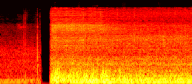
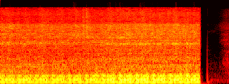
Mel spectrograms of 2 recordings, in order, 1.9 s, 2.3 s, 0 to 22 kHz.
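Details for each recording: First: Dodge Durango 4.7L SOHC V8 after the shredded serpentine belt was replaced and a new alternator and battery fitted: it starts and settles into a steady rumble with no squeal; the belt drive is normal. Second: 2006 Dodge Durango 4x4 running after a repair: loud, rough slapping roar with a thin squeal as the serpentine belt shreds and climbs off an upper pulley.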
